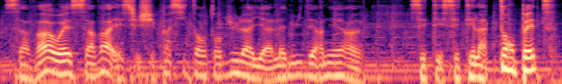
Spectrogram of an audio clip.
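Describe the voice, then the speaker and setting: A man with a hoarse, worn-out, raspy voice, chatting casually as the host of a music radio show. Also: medium pitch, normal speed. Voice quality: very husky, raspy. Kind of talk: casual chat.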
